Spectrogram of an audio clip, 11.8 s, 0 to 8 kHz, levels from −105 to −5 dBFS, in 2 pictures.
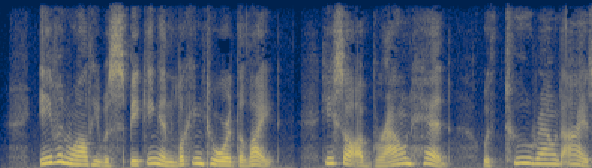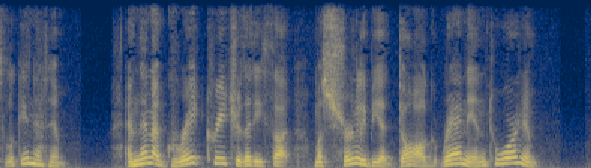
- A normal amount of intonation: No, wide, 6.8 semitones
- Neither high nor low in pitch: No, high, 195 Hz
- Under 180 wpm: No, fast, 205 wpm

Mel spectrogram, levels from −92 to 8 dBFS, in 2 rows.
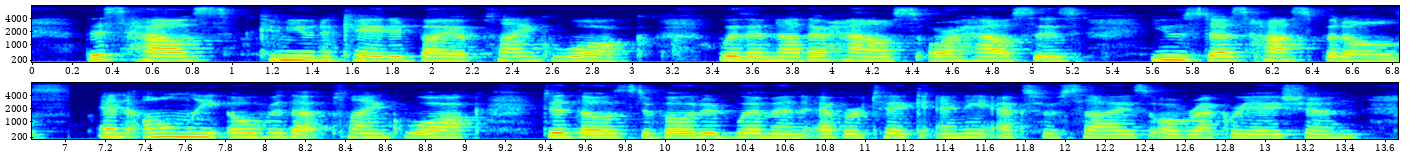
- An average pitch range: No, narrow, 1.9 semitones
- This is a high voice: Yes, high, 195 Hz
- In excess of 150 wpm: No, slow, 135 wpm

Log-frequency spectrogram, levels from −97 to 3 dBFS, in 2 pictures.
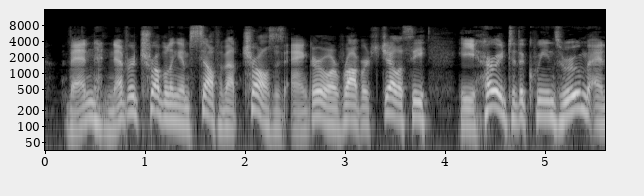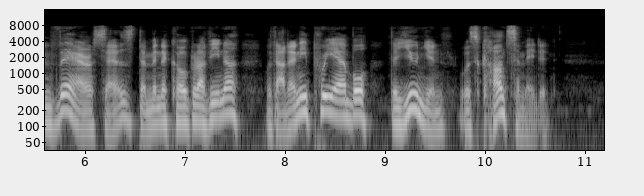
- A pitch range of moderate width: No, wide, 6.3 semitones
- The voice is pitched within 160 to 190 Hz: No, low, 130 Hz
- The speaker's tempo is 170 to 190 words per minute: No, average, 150 wpm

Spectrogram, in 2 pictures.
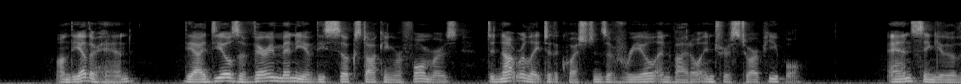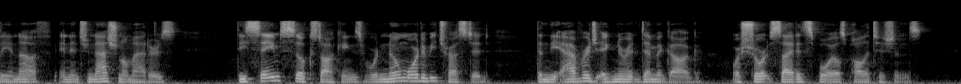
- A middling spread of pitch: Yes, average, 3.2 semitones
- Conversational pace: Yes, average, 165 wpm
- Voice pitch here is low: Yes, low, 115 Hz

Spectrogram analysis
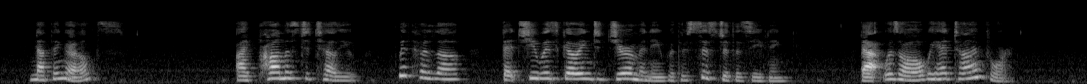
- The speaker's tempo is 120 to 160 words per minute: Yes, average, 155 wpm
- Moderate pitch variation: No, wide, 5.8 semitones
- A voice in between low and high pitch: No, high, 240 Hz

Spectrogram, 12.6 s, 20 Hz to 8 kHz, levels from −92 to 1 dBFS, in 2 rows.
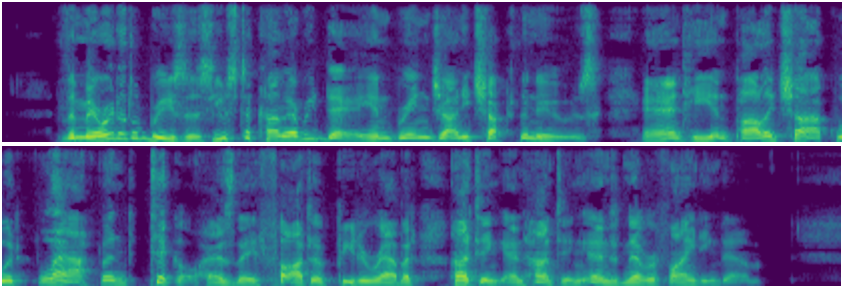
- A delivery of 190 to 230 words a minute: No, average, 175 wpm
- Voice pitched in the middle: Yes, medium, 160 Hz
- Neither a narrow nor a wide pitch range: No, wide, 9.0 semitones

